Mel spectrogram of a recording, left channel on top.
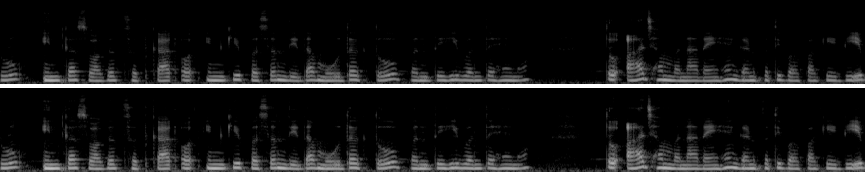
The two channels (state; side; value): quieter; left; 5.4 dB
